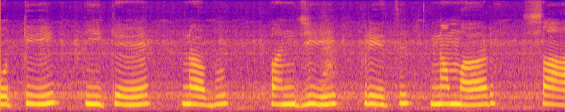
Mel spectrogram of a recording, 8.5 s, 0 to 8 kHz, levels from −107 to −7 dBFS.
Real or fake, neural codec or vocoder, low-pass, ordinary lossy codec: real; none; none; none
